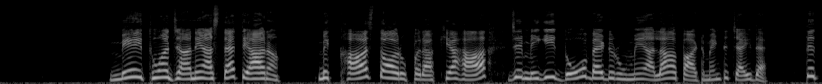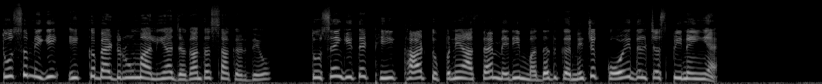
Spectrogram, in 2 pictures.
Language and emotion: Dogri, angry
